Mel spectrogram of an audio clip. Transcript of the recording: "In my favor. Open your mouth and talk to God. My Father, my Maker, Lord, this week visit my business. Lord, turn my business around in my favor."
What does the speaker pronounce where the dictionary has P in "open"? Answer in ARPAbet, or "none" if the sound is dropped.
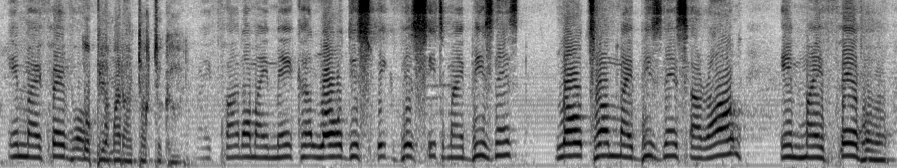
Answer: B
